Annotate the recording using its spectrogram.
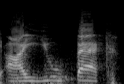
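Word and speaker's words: IUPAC: आईयूपीएसी आईयूपैक इस हिसाब से इसको उच्चारण करते हैं, आईयूपैक।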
